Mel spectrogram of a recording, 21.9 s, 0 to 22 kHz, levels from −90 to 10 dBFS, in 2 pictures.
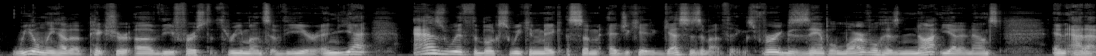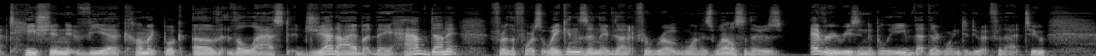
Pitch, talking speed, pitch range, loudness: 105 Hz, 210 wpm, 95-120 Hz, -24 LUFS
